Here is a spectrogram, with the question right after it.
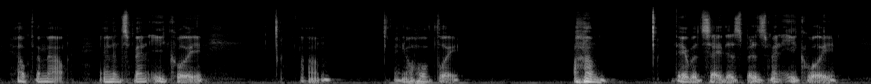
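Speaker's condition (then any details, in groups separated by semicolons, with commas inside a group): ALS; slowly progressing form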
